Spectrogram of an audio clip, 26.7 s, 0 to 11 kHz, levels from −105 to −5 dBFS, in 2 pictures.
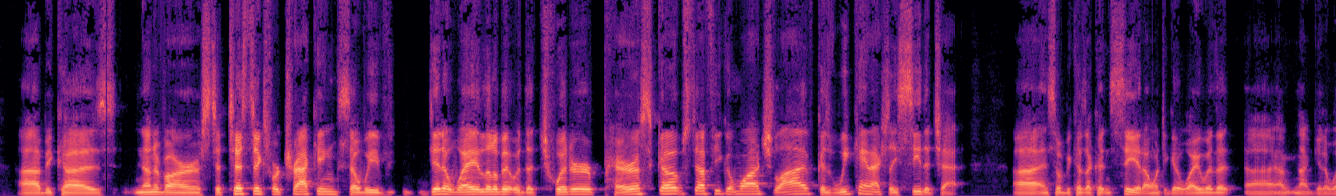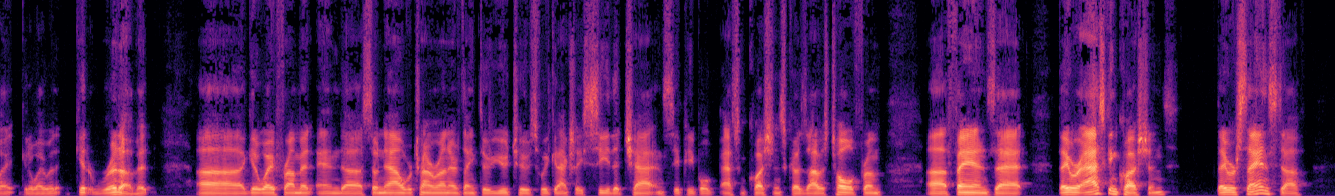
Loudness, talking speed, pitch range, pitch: -25 LUFS, 235 wpm, 100-135 Hz, 110 Hz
